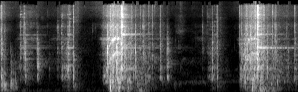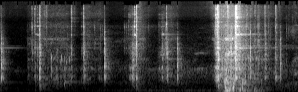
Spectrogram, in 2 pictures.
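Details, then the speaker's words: Small two-inch petrol water pump engine, sold as non-running, after ignition repair; fuel poured into carburetor, throttle wide open; irregular bursts of firing with gaps as it catches; ignition now working and engine will run. "nice she's going to be a runner beautiful"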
